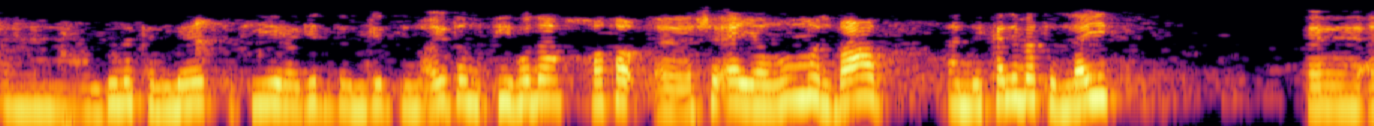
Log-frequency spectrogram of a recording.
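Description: A woman with an Egyptian accent teaching an Arabic grammar lesson, patiently naming letters one by one with pauses. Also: a little high, breathy edge. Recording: dull lo-fi recording.

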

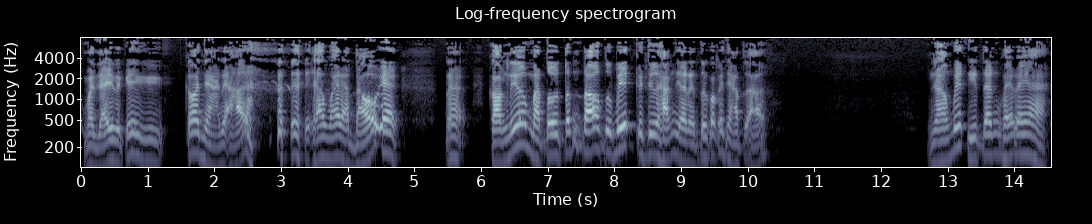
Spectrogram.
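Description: A man's voice: a little high, lively intonation, moderate pace, long pauses, darkish tone, dull audio. A middle-aged man, a Buddhist monk giving a folksy, self-deprecating dharma talk who keeps putting questions to his audience. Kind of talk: sermon.

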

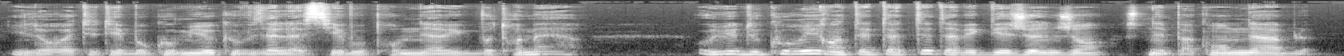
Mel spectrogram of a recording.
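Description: A man voicing a serious, reproachful old uncle who speaks gravely. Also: medium pitch, moderate pace, dark tone, lightly acted. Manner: grave and admonishing.

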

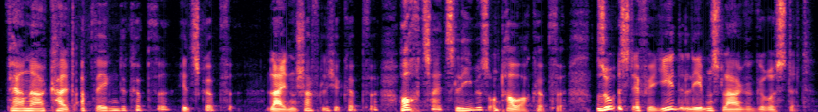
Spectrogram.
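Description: A man's voice: medium pitch, very animated, a little slow, fairly bright tone, no echo, clean studio sound, voice pushed up, full character voice. A man voicing a cautious second wise man telling a strange tale to a king in a radio play.

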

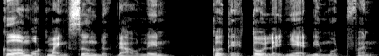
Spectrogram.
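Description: A male storyteller reads a ghost story in a measured, somber way. His voice is very low and steady, with an even reading pace. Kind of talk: scripted ghost story narration.

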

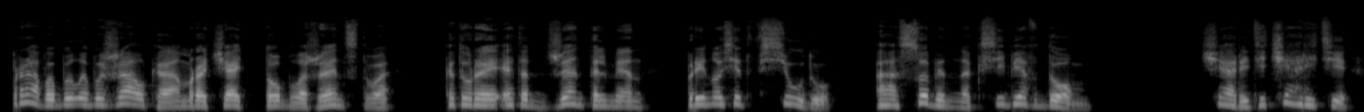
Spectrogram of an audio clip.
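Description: Guy doing a shrill snooty young lady, voice way up high, super dry sound. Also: expressive, moderate pace, a bit bright, no echo. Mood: scornful. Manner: shrill, scornful. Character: haughty shrill young woman, scornful.

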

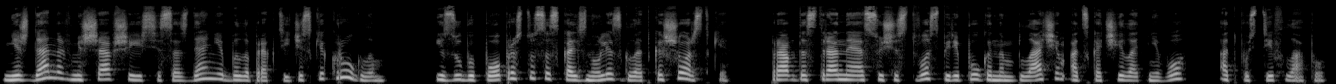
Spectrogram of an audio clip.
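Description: A woman narrating a storybook with a steady, expressive reading. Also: medium pitch, normal speed, no echo, studio quality. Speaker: audiobook narrator.

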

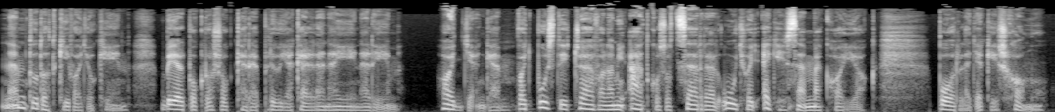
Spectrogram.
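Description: A man's voice: mid-range voice, lively intonation, creaky, darkish tone, breathy edge, no room sound, clean studio sound. A man voicing a powerful margrave who is terrified and desperate, swinging from eager to frantic to whispered pleading in an audiobook. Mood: despairing. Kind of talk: audiobook character voice.

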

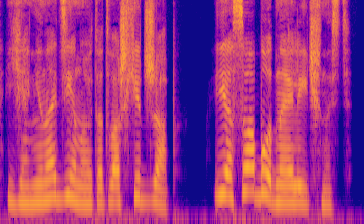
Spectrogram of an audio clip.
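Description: A woman voicing a proud young female captive who shouts insults at her kidnapper. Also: medium pitch, normal speed, no room sound, clean studio sound, lightly acted. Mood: defiant.

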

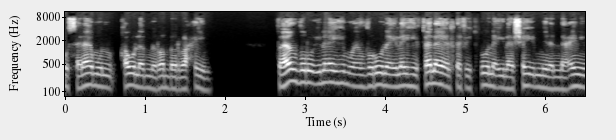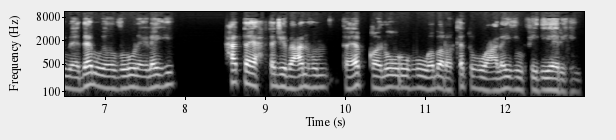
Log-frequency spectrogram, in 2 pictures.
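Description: A man reads through a classical Quran commentary at speed, steady and matter-of-fact, fixing small slips as he goes. His voice is dark and mellow. The recording is dry and a bit dull, like a lo-fi home setup. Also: medium pitch, dry recording. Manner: fast and even, with quick self-corrections. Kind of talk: rapid scholarly reading aloud.

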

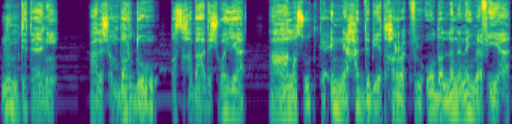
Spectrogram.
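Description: A man with an Egyptian accent narrating a first-person horror story, quick and animated. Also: deep voice, breathy edge, faint music behind. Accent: Egyptian Arabic.

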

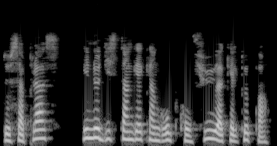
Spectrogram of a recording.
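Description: A woman narrating an audiobook of a classic novel with an expressive, dramatic reading. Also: fairly low pitch, moderate pace, dry recording, highs cut off.

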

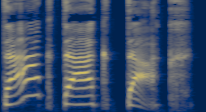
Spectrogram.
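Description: A woman's voice: on the high side, huge pitch swings, very slow, sharp tone, dry recording, studio quality, voice pushed up, full character voice. A woman voicing a nasty, scheming old male apothecary who sneers and threatens in an audiobook. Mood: sneering.

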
